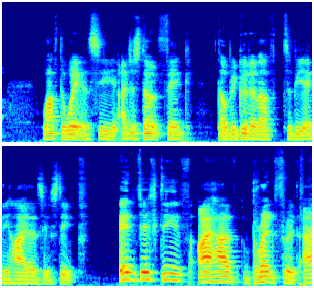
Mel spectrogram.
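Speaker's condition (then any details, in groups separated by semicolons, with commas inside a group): No condition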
